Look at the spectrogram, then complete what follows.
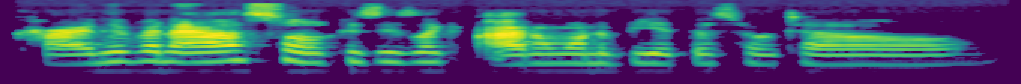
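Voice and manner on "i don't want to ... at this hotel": usual speaking voice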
